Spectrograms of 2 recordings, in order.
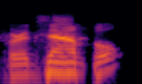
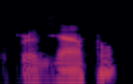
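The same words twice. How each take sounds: First: Said in the usual way. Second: Softer repeat. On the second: Real, not acted. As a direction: drop the repeat almost to nothing. Repeats phrase, second softer.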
